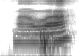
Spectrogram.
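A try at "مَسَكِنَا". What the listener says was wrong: Emang ada wau nggak di sini? Ayo, ini mim, ini sin. Nggak ada wau loh Bu. Kenapa jadi mawakina? Ayo, mawasina, bukan mawa Bu.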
